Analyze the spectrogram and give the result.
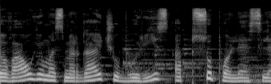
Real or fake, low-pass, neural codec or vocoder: real; 14.4 kHz; none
